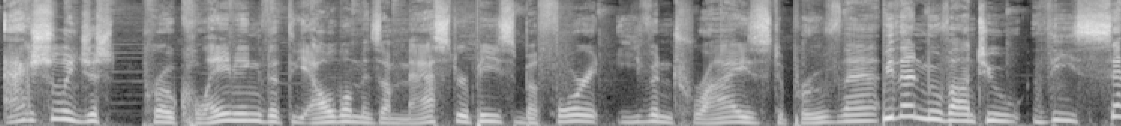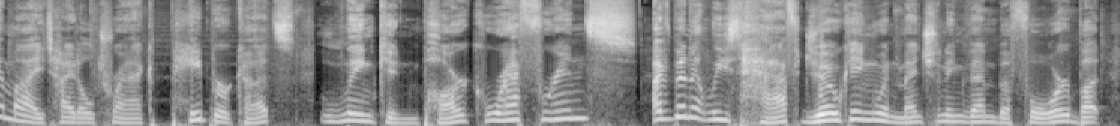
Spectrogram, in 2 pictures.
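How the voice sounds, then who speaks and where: A man's voice: a little high, expressive, unhurried, hardly any pauses, darkish tone, no room sound. A man narrating a scripted music review in a wry, opinionated tone.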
